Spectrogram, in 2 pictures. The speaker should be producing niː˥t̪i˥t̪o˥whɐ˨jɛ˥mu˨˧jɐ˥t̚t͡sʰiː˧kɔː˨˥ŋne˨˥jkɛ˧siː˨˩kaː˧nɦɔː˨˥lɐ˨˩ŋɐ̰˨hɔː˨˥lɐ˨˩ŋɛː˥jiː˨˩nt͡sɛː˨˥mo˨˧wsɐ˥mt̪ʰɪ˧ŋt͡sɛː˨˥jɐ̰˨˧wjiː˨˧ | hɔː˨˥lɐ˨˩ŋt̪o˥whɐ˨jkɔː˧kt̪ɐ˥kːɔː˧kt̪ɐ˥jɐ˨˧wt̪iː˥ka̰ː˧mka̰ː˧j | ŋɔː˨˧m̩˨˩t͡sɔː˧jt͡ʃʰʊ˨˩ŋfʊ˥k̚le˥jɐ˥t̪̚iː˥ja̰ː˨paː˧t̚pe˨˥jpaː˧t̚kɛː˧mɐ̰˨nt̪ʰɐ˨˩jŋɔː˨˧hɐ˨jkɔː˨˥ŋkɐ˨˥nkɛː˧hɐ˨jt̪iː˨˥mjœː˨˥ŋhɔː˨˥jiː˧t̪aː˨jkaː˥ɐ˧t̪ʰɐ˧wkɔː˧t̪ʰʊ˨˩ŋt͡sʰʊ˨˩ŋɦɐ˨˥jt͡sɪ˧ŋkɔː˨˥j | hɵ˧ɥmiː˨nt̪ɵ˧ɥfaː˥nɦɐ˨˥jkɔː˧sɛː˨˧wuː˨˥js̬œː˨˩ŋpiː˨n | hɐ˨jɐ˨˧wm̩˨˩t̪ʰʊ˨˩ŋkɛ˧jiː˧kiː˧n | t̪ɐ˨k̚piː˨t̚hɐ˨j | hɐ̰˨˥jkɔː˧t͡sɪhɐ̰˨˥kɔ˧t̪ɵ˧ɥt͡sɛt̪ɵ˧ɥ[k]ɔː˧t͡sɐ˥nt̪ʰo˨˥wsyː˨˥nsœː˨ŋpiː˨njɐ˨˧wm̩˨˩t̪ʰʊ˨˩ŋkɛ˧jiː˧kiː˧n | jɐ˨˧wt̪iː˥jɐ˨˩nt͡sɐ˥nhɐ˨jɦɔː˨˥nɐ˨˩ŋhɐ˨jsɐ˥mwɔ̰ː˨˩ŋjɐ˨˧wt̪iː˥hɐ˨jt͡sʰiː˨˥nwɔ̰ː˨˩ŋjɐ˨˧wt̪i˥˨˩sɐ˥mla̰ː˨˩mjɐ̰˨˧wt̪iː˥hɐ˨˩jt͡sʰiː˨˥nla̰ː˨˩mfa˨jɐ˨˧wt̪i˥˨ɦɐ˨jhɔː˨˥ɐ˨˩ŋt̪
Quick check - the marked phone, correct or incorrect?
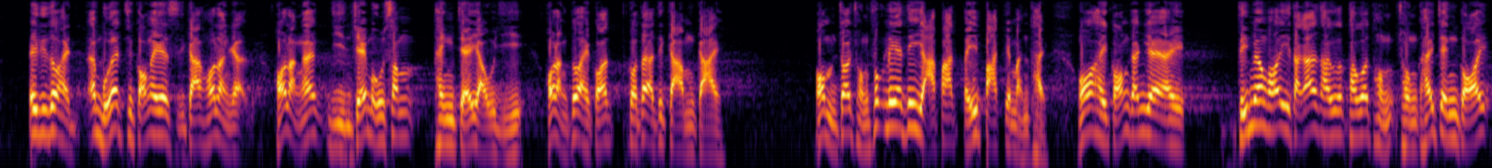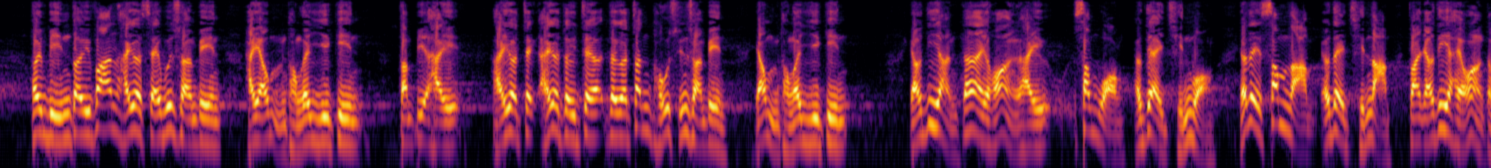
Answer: correct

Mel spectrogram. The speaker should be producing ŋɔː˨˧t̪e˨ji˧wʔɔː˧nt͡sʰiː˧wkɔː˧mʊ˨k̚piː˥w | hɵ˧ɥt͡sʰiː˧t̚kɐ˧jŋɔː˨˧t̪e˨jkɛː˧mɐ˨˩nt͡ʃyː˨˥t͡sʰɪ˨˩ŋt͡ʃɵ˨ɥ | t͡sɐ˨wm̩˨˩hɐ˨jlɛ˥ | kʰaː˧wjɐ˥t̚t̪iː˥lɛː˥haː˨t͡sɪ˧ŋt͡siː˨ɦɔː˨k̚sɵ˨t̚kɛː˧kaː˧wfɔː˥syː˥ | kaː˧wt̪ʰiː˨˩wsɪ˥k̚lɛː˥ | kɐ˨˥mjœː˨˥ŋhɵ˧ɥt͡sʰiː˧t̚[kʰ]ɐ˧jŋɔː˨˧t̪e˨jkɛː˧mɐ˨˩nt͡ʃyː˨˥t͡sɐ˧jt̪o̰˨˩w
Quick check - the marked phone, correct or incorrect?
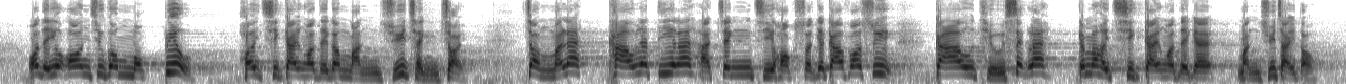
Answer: incorrect: k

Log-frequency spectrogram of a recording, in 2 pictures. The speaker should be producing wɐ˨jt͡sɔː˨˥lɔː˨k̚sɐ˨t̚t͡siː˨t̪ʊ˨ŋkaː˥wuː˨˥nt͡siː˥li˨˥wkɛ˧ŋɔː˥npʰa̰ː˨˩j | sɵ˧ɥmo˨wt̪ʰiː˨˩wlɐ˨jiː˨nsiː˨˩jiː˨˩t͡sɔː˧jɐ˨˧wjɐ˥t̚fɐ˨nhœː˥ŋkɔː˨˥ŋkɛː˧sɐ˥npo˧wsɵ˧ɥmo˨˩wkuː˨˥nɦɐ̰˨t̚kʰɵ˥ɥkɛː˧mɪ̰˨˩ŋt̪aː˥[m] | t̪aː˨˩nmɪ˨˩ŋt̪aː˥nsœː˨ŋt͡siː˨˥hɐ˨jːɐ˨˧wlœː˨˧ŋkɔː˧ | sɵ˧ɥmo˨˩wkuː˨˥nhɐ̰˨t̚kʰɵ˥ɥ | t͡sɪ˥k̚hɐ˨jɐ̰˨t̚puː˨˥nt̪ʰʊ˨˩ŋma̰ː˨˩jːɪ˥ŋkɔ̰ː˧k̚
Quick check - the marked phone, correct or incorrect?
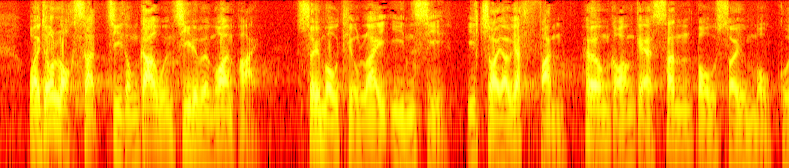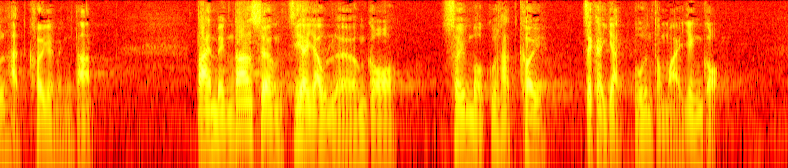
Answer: incorrect: n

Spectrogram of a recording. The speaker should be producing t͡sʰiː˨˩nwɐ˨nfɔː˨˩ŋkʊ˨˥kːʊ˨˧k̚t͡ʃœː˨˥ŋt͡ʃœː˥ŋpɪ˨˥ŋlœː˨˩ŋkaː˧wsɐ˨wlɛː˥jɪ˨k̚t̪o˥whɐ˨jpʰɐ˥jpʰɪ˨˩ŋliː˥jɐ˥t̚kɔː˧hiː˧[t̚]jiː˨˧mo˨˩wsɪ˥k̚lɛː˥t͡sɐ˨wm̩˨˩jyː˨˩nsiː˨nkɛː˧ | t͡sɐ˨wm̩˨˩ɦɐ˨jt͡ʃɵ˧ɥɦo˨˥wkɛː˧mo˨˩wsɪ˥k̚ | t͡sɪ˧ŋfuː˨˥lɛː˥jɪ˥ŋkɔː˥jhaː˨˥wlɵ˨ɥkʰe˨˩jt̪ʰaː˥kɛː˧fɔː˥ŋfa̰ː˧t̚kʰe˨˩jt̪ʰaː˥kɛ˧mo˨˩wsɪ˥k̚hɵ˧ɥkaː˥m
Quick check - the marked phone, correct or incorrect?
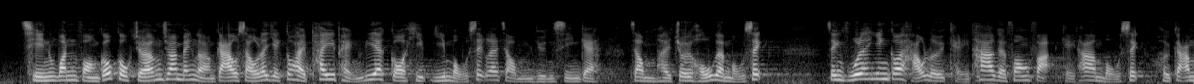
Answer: incorrect: p̚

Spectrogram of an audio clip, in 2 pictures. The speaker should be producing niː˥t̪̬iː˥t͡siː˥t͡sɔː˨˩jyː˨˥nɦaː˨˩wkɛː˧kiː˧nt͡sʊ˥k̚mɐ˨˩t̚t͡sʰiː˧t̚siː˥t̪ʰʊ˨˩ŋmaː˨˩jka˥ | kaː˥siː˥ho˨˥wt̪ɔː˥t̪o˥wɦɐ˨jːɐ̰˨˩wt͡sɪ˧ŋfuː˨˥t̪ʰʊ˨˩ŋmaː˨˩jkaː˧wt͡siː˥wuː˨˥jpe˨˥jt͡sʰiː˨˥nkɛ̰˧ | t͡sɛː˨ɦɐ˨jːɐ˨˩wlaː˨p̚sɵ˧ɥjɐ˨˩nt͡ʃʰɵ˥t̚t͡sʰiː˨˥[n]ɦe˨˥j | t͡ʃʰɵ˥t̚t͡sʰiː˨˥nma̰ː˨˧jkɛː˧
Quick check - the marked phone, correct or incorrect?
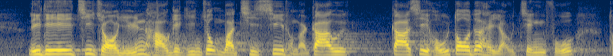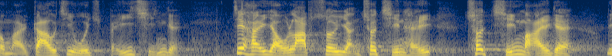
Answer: correct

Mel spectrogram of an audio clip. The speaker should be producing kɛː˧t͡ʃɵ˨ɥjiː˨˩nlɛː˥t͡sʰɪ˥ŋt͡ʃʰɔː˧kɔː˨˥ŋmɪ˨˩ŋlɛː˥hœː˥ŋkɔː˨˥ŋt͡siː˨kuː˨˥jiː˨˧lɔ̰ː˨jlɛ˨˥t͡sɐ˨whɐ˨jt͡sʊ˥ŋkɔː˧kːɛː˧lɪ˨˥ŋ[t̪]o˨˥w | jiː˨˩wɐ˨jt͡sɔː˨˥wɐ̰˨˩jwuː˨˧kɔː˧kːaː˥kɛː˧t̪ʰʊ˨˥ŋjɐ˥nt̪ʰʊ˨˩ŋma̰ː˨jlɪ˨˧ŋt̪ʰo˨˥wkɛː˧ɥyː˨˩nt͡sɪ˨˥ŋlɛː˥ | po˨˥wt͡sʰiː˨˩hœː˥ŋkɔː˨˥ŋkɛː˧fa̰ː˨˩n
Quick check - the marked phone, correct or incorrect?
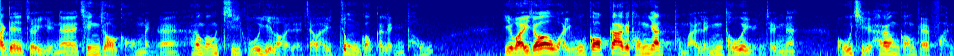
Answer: incorrect: t̪ʰ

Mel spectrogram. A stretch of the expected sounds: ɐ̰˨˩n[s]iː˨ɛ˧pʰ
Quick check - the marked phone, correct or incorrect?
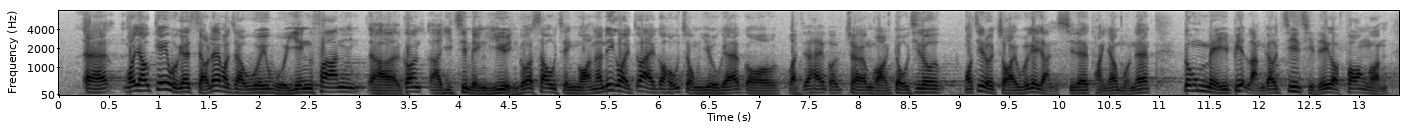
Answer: correct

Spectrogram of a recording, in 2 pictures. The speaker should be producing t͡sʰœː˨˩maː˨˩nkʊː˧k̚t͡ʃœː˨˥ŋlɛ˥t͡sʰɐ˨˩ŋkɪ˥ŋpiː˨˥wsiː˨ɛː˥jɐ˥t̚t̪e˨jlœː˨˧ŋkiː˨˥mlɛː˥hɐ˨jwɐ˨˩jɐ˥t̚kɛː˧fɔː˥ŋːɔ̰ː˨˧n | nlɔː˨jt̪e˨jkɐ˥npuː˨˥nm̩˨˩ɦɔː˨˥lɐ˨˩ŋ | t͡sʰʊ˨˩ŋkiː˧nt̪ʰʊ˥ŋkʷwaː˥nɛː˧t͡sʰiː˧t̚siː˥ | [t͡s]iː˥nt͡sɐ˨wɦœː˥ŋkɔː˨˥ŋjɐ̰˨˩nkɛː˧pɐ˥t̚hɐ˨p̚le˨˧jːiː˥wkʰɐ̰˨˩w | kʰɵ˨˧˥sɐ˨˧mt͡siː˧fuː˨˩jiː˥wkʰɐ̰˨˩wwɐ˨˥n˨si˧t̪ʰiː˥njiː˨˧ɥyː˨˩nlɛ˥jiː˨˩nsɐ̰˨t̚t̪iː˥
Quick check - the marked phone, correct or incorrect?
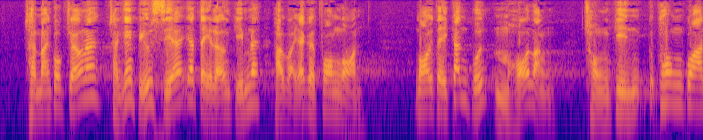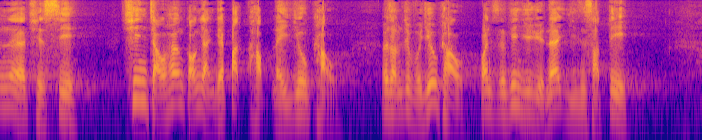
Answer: incorrect: t͡sʰ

